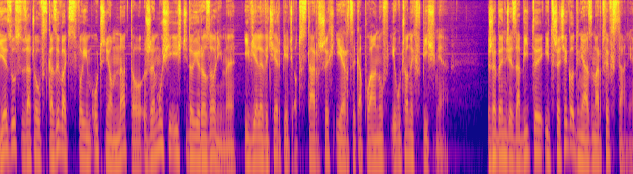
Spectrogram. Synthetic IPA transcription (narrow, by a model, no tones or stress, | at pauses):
jɛzuzːat͡ʂɔwfskazɘvat͡ɕsfɔjimʔut͡ʂɲɔmnat̪ɔ̰ʐɛmuɕiiɕd͡ʑd̪ɔjɛɾɔzɔlʲimɘ̰ivʲjɛlɛvɘt͡ɕɛɾpʲjet͡ɕɔ̰t̪st̪aɾʂɘxiaɾt̪sɛkapwanufḭut͡ʂɔnɘxfpʲiɕmʲjɛ̰ | ʐɛbɛɲd͡ʑɛzabʲit̪ɘʔitʂɛt͡ɕɛɡɔd̪ɲazmaɾt̪fɘfst̪a̰ɲɛ̰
